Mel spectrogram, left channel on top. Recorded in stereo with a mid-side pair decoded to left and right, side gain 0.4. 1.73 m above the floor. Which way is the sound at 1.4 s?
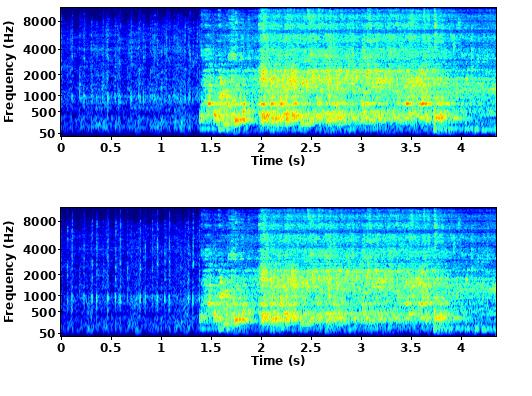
30° left.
